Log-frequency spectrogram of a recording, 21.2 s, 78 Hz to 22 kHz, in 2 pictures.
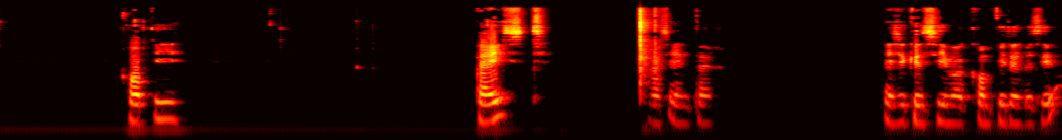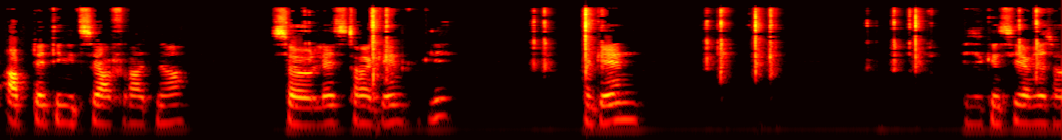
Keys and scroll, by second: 7.5 Return, 13.6 Up, 14.3 Return, 15.9 Up, 16.5 Return, 17.7 Up, 18.1 Return, 19.4 Up, 19.7 Return, 20.8 Up.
